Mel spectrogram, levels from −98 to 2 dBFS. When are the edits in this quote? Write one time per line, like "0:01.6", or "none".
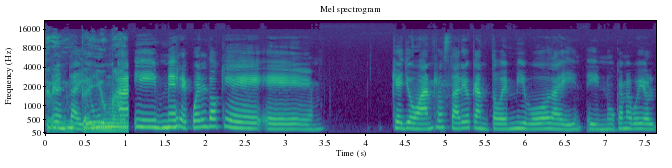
0:01.0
